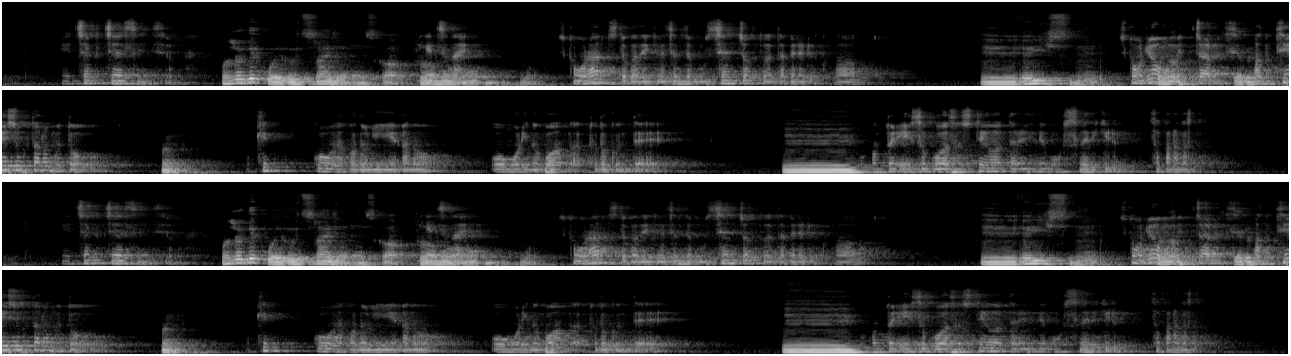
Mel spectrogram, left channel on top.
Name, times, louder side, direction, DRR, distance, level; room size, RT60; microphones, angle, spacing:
voice 1, 0.6-1.9 4.1-4.6 5.7-8.6 11.3-13.9 15.4-15.6 16.0-17.2 17.8-19.5 21.6-24.1 24.4-24.8, left 1 dB, 40° left, 5 dB, 1.7 m, -30 dB
voice 2, 2.2-4.8 5.2-5.4 9.8-11.0 11.6-11.8 12.3-12.5 14.5-14.7 18.3-18.4 20.7-21.5, equal, 10° right, 6 dB, 0.7 m, -21 dB
18.0 x 8.4 x 6.7 m, 1.2 s
head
